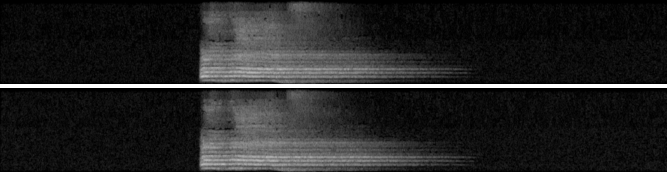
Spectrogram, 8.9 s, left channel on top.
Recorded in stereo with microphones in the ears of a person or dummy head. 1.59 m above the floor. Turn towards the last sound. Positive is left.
turn(degrees=5)  # may be behind; listen again after turning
